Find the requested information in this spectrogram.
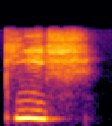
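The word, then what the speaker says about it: quiche: Un quish. que bueno se escribe quiché, ¿no? Pero un quis que es como se pronuncia un quish de poro.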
